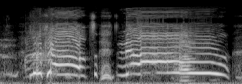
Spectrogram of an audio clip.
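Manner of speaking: high, loud wailing yell; frantic shout. Real, not acted. Player whose snowball goes astray, frantic shout. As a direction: yell a warning into a long cry. Shouted warning, then dismay.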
